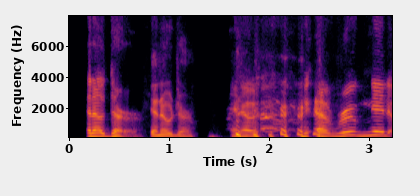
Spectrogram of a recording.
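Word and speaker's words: hors d'oeuvre: handing you odor yep what is it rud odor spell it out h o r s yeah d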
